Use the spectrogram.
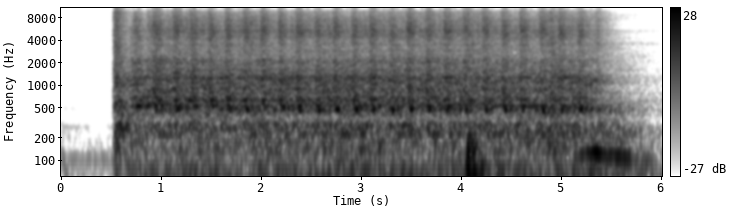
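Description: A 1958 VW Beetle engine cranks on its starter in one continuous loud, rapid churning run close by, nearly firing, then winds down and stops.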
